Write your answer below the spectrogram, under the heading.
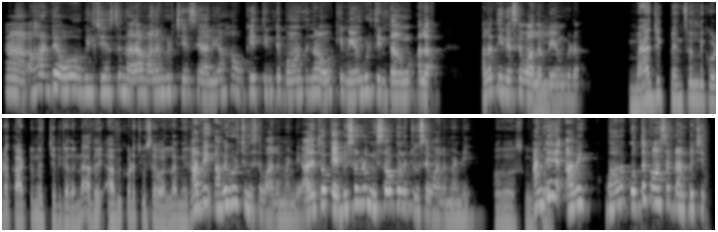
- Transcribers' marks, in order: in English: "మ్యాజిక్ పెన్సిల్‌ది"; in English: "కార్టూన్"; in English: "ఎపిసోడ్"; in English: "సూపర్"; in English: "కాన్సెప్ట్"
- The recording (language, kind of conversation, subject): Telugu, podcast, చిన్నప్పుడు పాత కార్టూన్లు చూడటం మీకు ఎలాంటి జ్ఞాపకాలను గుర్తు చేస్తుంది?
